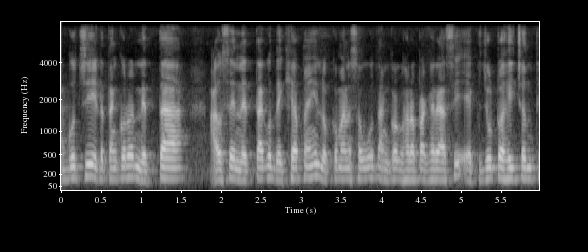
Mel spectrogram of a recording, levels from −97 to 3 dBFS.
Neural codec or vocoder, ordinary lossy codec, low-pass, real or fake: none; none; 7.2 kHz; real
